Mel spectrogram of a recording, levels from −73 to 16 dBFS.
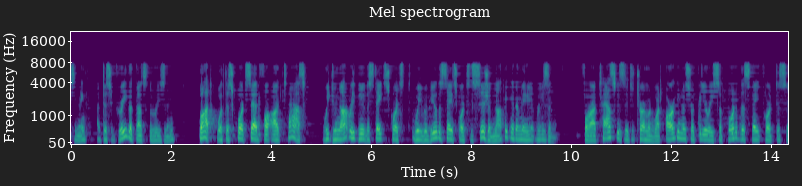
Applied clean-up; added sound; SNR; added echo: neural mask model DeepFilterNet 3.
